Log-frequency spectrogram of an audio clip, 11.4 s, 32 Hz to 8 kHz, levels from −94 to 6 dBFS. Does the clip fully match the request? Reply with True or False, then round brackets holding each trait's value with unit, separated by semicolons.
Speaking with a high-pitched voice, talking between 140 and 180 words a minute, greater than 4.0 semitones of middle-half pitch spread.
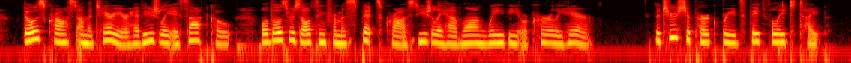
False (200 Hz; 165 wpm; 3.4 semitones)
